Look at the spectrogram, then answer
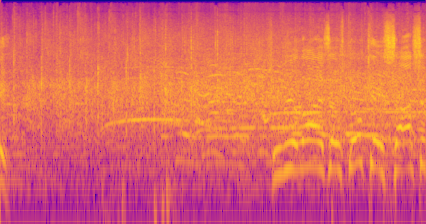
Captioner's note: crowd cheering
